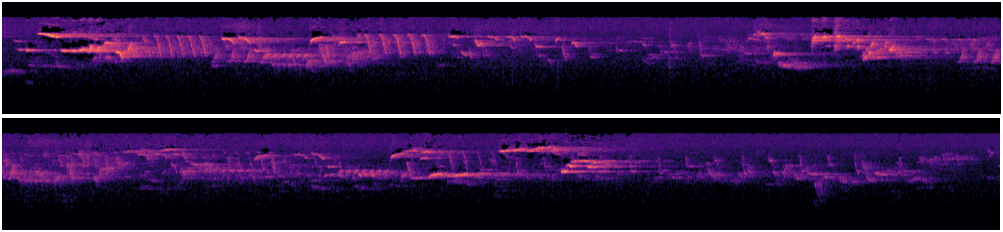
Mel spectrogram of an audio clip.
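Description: Birds singing and chirping, several songs overlapping with fast trills, repeated high notes and short rising and falling whistles. The sound is thin, with no low end, and comes in waves that swell and fade.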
